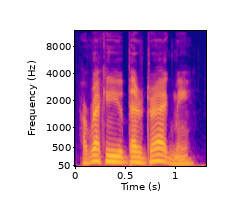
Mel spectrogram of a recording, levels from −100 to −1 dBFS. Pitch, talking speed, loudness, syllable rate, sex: 120 Hz, 275 wpm, -16 LUFS, 7.4 syllables/s, male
